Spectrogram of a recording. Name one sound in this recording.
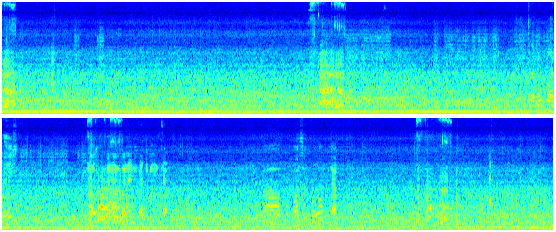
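A car engine hums steadily from inside the car while it drives.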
